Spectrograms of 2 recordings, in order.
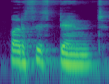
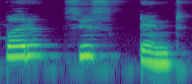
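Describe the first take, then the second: First: Said in the usual way. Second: persistent slowly split as पर, सिस, tent, stepping down; syllable by syllable. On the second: Shown as a demonstration. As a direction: sound out persistent in three higher-pitched parts. (Persistent को रुक-रुककर तीन हिस्सों में) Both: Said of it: "तो पूरी meaning क्या बनी".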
